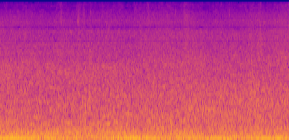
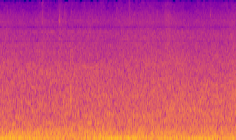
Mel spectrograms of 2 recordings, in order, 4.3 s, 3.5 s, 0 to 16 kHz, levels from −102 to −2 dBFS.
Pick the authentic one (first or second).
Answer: second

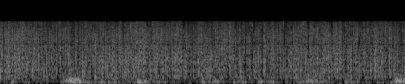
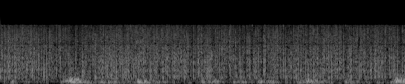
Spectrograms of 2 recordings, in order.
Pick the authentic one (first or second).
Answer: second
